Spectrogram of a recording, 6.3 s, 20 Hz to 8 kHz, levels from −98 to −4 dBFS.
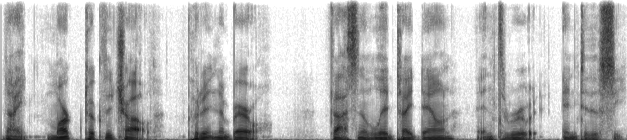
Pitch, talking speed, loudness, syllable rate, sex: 85 Hz, 210 wpm, -19 LUFS, 5.3 syllables/s, male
